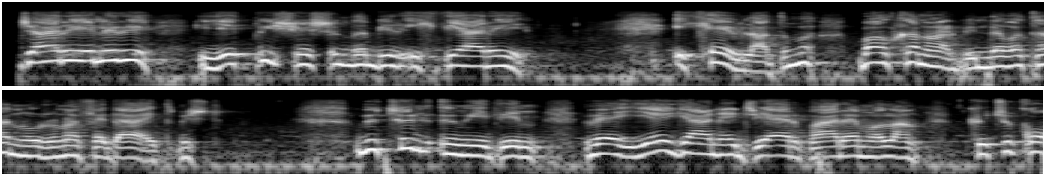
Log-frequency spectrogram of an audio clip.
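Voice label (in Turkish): belgesel tarih, seslendirme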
